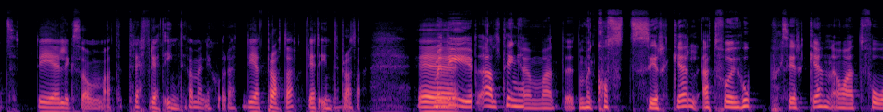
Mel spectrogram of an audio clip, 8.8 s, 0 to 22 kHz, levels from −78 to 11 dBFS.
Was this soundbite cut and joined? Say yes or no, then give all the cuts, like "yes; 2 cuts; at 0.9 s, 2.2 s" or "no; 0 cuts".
yes; 6 cuts; at 1.5 s, 1.9 s, 4.7 s, 5.2 s, 5.8 s, 7.8 s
